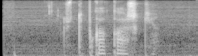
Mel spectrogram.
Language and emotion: Russian, neutral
